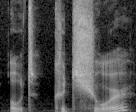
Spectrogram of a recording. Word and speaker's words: Otkutyr: The first one is called Haute Couture. It's spelled weirdly. Otkutyr. You have to say it out loud. It sounds like haute couture, right?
